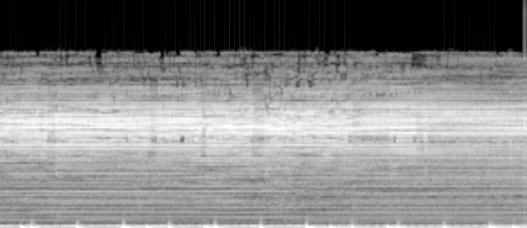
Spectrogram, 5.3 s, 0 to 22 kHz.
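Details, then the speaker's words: Homemade transformer, 110 V on the primary, 43.3 V output instead of the 40 V target: steady gritty buzz because the core laminations are unvarnished and not held firmly. "Como pueden observar, nos da 43.3 voltios, y como pueden escuchar, aquí tenemos el zumbido que les mencionaba por la falta de barniz y de que queden por falta de que nuestro núcleo quede más firme."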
